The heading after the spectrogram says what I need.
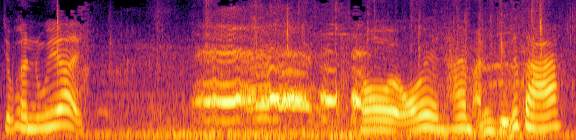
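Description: A high-pitched woman hosts a casual family vlog outdoors. She playfully coaxes the children and makes asides to her viewers. Clear street noise runs behind her. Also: a little slow, highs cut off. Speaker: vlog host filming family.

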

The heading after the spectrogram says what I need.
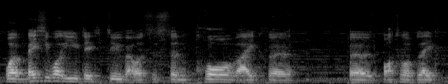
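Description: Young man, lowish voice, hesitant, lots of fillers, echoey room, faint music. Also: fairly quick, warm tone. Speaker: co-filmmaker, guest. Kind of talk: casual behind-the-scenes chat. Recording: roomy echo, faint music.

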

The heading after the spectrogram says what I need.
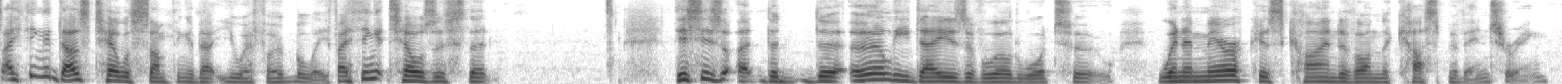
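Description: A man guest historian explaining at length on a live call-in show, animated and digressive with frequent restarts. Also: on the high side, no room sound, clean studio sound.

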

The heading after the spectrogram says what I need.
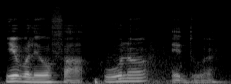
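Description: This man's lowish voice is warm and expressive, and he speaks at a measured pace while emphatically calling a live mobile game. As a streamer in a small indoor room, he repeats phrases and swears out of exasperation.

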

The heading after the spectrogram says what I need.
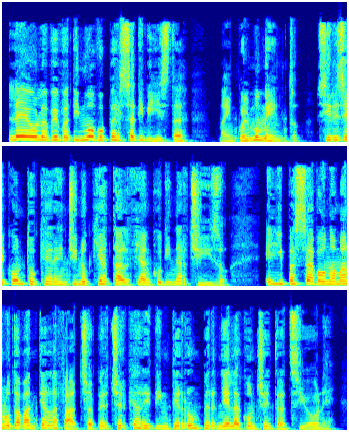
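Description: A man narrating an audiobook chapter with expressive, measured storytelling. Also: sits high, no room sound. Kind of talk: scripted narration.

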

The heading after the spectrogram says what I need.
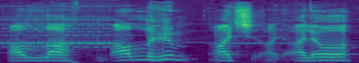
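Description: A man giving excited gameplay commentary, loud and joking, swearing and talking back at the screen. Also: sits high, unhurried, faint music behind. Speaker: gamer.

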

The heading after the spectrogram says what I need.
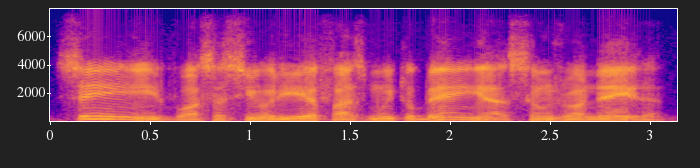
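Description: A man's voice: on the low side, sing-song, normal speed, bright, forceful tone, dull audio, heavily acted. A man voicing a servile, timid curate in an audiobook, speaking deferentially. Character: servile timid middle-aged male curate. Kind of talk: audiobook character voice.

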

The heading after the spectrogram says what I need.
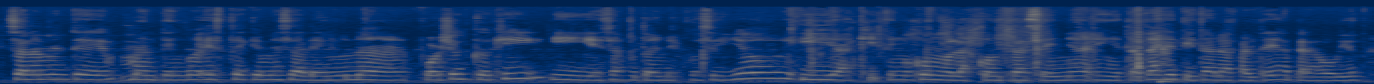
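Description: A woman's voice: medium pitch, fairly even intonation, moderate pace, hardly any pauses. A young Dominican woman talks casually through her planner in a small bedroom, slipping English words into her Spanish. She records on a phone held close, with a faint hiss behind her. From Dominican Republic. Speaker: vlogger. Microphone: phone camera at arm's length.

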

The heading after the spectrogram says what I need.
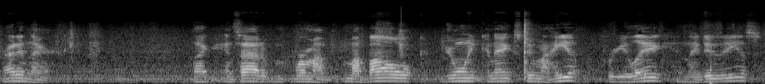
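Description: A man's voice: medium pitch, a little slow. A man in his thirties chatting casually to a camera as a vlog host, joking and teasing in a folksy way. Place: inside a metal storage unit. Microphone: camera a few feet away. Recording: noisy, distant from the mic.

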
